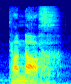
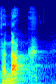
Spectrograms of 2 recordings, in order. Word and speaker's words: Tanach: Und da gibt es eben Tanach. Warum nicht Tanak? Ganz einfach, wenn man Hebräisch lernt, muss man wissen, dass gewisse Buchstaben, wenn ein Vokal vorausgeht, die werden die weich.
